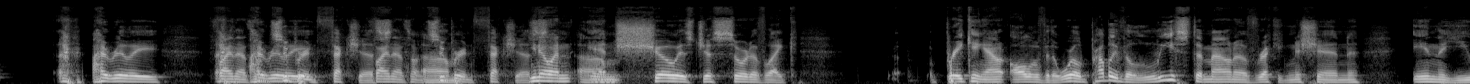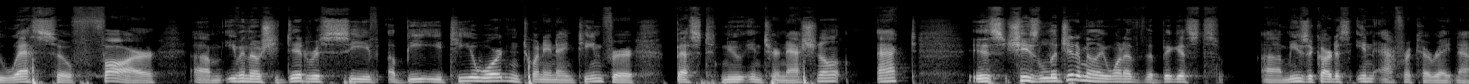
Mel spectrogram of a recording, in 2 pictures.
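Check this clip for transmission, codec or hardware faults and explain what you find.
There's one clear fault, a doubled audio track from about 2.15 s to 6.21 s, starting right after "I really" and ending just before "show is just sort". A second full-band copy of the speech runs about a second and a half behind, roughly as loud as the original, so the two versions talk over each other. It cuts in and out abruptly, with no decay or room colour. That's likely a slower second capture path or an out-of-step edit mixing the audio in twice.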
